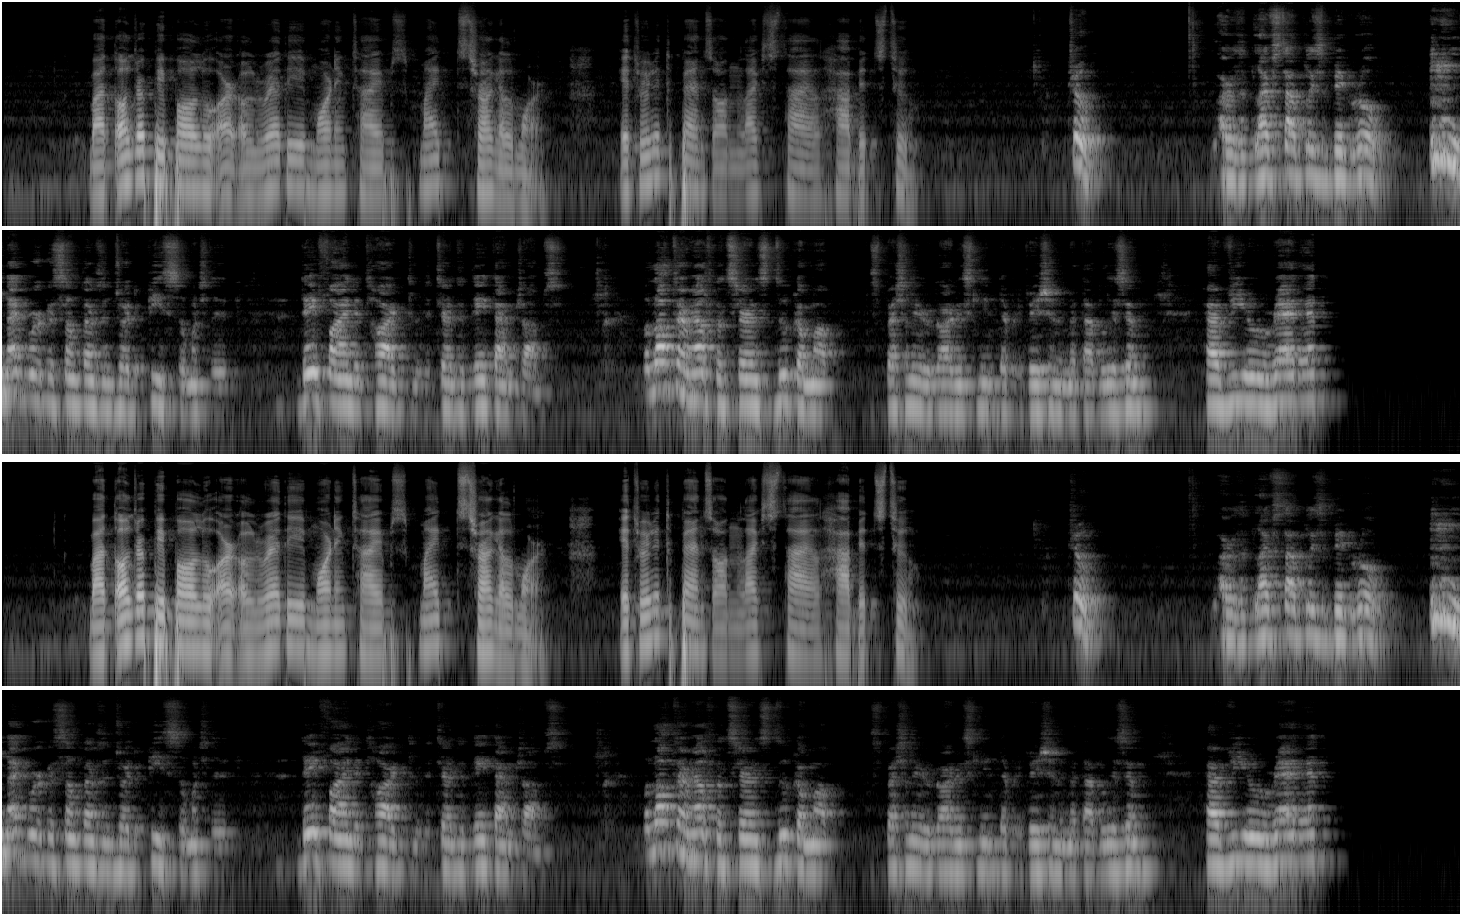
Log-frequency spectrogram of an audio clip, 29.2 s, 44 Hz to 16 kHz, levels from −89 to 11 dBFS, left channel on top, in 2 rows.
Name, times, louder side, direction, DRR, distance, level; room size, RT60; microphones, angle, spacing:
voice 1, 0.9-5.4 5.7-5.9 6.2-9.1, right 3 dB, 35° right, 0.6 m, -29 dB
voice 2, 10.7-11.0 12.1-13.9 14.3-16.8 17.5-20.2 21.0-22.9 23.4-26.0 26.6-27.7, left 2 dB, 40° left, 1.1 m, -28 dB
19.0 x 6.4 x 5.9 m
head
